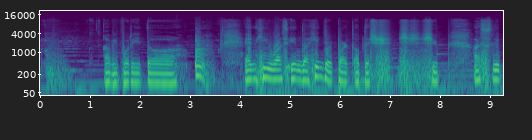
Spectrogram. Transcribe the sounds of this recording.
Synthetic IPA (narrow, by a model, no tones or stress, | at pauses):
ʔɐbipɔɾit̪o | ʔɛ̃nd̪hiwasɪ̃nd̪ɐhɪ̃nd̪ɛɹpaɹt̪ɔvd̪ɐ | ʃɪp̚ʔɐslip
